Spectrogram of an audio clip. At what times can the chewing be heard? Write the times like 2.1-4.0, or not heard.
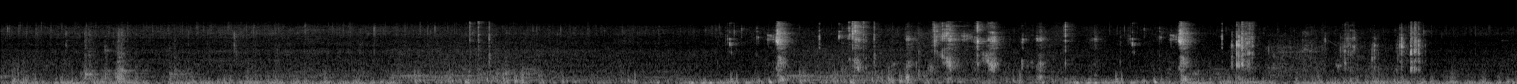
7.2-14.2.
